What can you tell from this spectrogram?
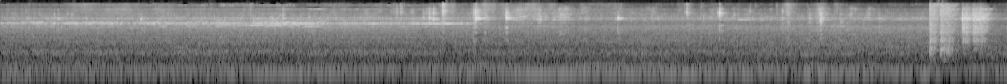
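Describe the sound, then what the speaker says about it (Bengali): Vermicelli slowly added to water in a pot while being stirred, heard as a low burner rumble with light metal clinks of a spoon against the pot and a brief cluster of scrapes near the end. "এবারে আমি আস্তে আস্তে কিন্তু এক হাতে নাড়াচ্ছি এক হাতে অল্প অল্প করে সিমাইকে ছেড়ে দিচ্ছি"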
